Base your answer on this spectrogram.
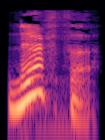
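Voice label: "naphtha", British English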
